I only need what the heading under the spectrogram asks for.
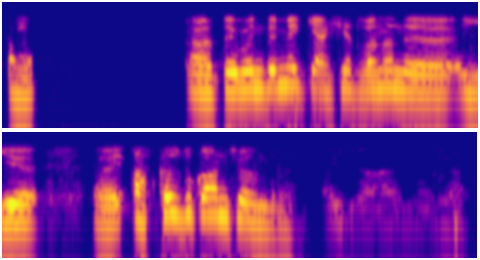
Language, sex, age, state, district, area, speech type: Kashmiri, male, 30-45, Jammu and Kashmir, Anantnag, rural, conversation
